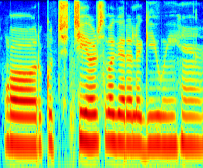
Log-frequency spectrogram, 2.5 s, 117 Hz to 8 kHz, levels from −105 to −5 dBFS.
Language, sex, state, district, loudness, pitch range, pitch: Hindi, female, Madhya Pradesh, Bhopal, -16 LUFS, 215-225 Hz, 220 Hz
